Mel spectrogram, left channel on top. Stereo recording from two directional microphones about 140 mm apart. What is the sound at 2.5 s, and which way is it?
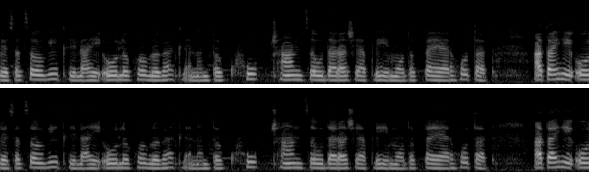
Speech, 30° left (ahead or behind).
